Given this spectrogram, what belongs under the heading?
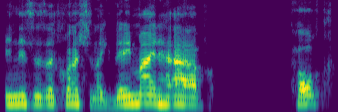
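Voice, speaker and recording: A man hosting a casual interview, rambling through halting questions that double back on themselves. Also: a little high, steady tone, clear, resonant tone, no echo, highs cut off. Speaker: interviewer and show host.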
